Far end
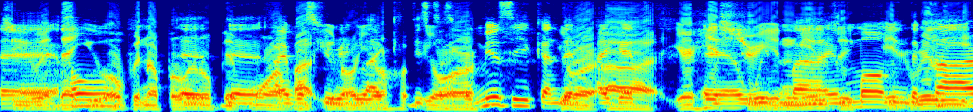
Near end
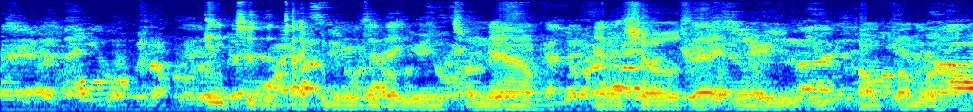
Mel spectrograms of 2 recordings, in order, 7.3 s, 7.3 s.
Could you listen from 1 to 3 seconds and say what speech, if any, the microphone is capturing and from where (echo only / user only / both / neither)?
both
